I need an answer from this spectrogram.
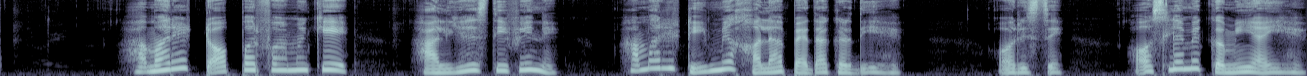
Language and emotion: Urdu, sad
